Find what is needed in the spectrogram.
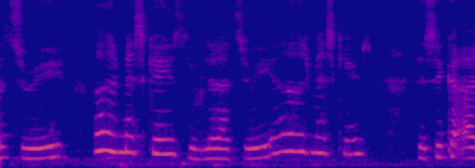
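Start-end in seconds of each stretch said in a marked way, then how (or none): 0.9-1.9 high-pitched little "sorry"; oops, sorry, said high; mock apology. Mock apology for spoiling the plot. 2.8-3.7 high-pitched little "sorry"; oops, sorry, said high; mock apology. Same mock apology, repeated.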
